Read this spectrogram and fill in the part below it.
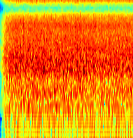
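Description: Heavy rain pours down in Davao, a dense, steady roaring hiss of drops hitting surfaces, loud and close for a brief stretch with no voices.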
